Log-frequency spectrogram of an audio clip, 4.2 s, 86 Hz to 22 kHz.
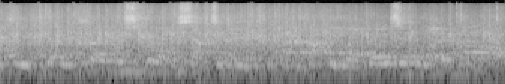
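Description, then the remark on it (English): A football stadium crowd at Oldham applauding the announced attendance of 9,496, including 2,520 Wrexham fans: a dense, steady wash of clapping and murmuring voices that holds at an even loudness for about four seconds without a break. “I, I went quiet then because I suspect you can all hear that.”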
